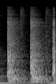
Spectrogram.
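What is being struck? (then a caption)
Steel fire extinguisher cylinder. Three quick, dull knocks on the steel cylinder of a large dry chemical powder fire extinguisher, each a short, dry thud that dies away almost at once. There is no bell-like ring as a water unit would give, which marks it as a powder extinguisher.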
